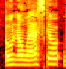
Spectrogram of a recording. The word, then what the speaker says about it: Onalaska: And Frank, what about you from Onalaska, Wisconsin? Am I pronouncing it properly? – That's close enough.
